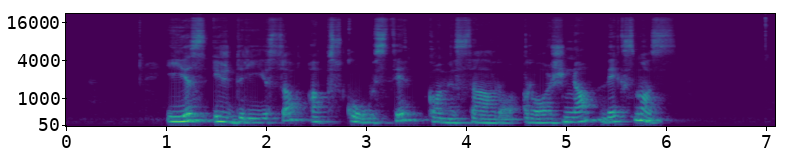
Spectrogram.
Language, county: Lithuanian, Šiauliai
